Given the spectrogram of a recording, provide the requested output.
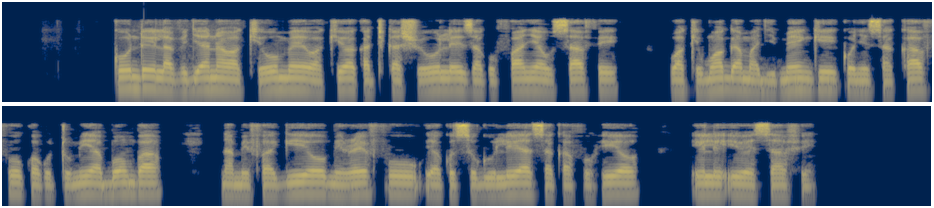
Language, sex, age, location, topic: Swahili, male, 25-35, Dar es Salaam, government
